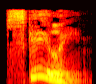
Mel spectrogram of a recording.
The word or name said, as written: scalene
